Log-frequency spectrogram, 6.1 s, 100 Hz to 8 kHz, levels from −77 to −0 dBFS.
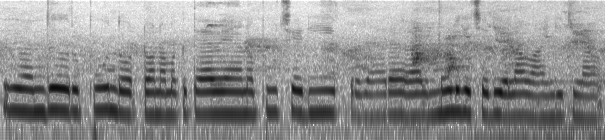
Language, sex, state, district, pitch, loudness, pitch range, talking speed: Tamil, female, Tamil Nadu, Kanyakumari, 225 Hz, -14 LUFS, 215-240 Hz, 130 wpm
